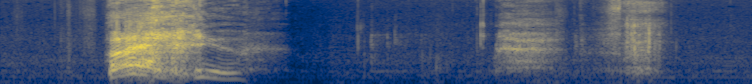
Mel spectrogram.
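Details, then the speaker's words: A person having an allergy sneezing fit: one loud, explosive sneeze followed by two smaller sneezes in quick succession. "Excuse me. Oh, I'm gonna sneeze again. Oh gosh."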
